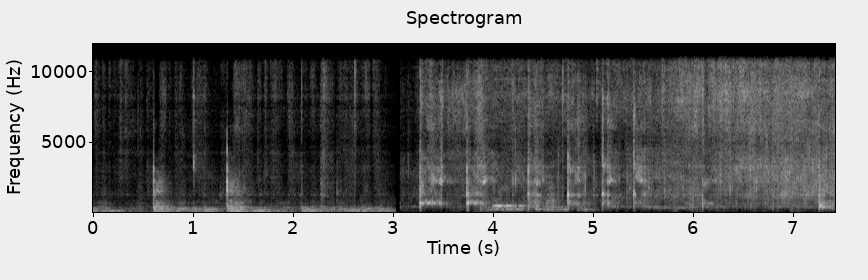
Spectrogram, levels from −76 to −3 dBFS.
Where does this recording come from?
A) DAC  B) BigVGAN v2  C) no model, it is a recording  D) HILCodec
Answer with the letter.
D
